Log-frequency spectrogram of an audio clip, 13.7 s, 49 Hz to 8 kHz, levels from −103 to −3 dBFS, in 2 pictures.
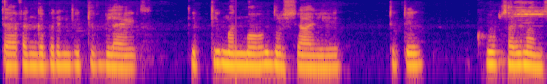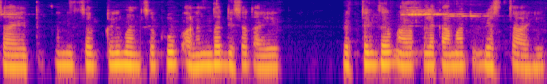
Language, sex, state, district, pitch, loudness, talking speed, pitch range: Marathi, male, Maharashtra, Pune, 155 Hz, -26 LUFS, 110 wpm, 145-160 Hz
